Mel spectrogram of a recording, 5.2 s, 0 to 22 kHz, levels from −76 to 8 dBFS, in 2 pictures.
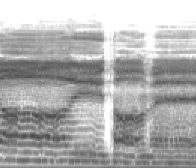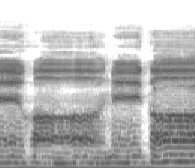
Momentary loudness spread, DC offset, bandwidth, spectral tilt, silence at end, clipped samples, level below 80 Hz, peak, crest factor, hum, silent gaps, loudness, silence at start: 8 LU; 2%; 14 kHz; -2 dB/octave; 0 s; under 0.1%; -58 dBFS; 0 dBFS; 16 dB; none; none; -15 LUFS; 0 s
